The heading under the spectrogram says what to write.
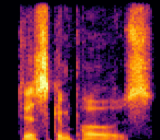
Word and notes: discompose: American English

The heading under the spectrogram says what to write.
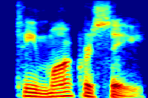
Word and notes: timocracy: American English

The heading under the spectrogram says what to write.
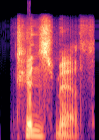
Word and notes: tinsmith: American English

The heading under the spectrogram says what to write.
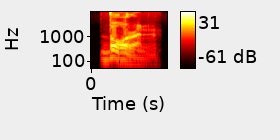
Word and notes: boron: British English

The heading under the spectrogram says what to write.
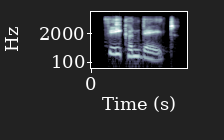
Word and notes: fecundate: Indian

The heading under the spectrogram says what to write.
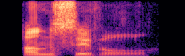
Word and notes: uncivil: British English

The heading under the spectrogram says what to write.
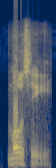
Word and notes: mosey: American English

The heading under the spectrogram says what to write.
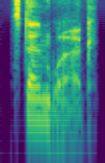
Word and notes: stonework: British English

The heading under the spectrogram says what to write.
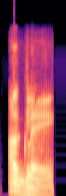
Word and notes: Ugli: British English

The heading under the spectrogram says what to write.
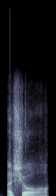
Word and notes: assure: British English

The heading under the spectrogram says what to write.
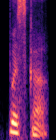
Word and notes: whisker: Indian

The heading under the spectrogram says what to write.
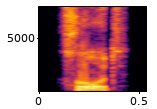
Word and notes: horde: British English

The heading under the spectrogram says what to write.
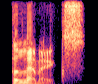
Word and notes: polemics: British English

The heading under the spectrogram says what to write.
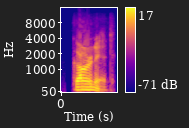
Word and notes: garnet: American English

